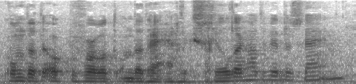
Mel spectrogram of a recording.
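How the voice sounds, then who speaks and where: A man's voice: mid-range voice, lively intonation, fast talker. A man interviewing someone conversationally in a café, musing as he asks his questions. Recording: faint café background noise.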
